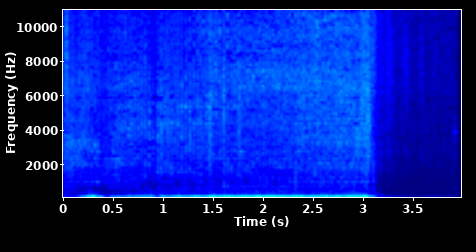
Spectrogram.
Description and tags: recordings of various rustling sounds with a stereo Audio Technica 853A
